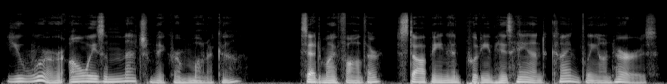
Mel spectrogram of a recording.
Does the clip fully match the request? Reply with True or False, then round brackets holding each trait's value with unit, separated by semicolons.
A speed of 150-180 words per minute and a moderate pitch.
False (160 wpm; 105 Hz)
